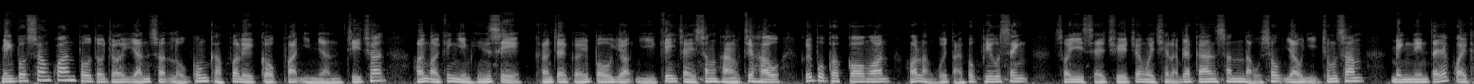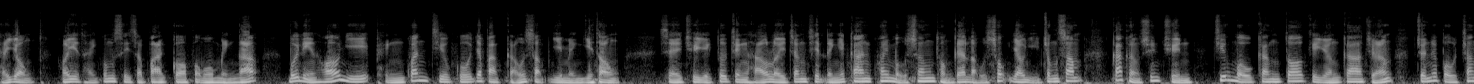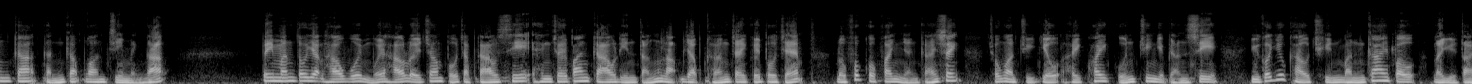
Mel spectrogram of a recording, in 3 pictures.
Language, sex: Chinese, male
